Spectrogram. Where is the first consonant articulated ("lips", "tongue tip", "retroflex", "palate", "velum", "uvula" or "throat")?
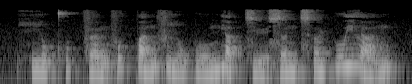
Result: throat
